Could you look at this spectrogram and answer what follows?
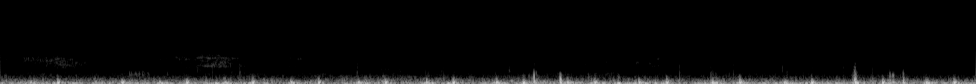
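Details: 35-year-old male standing up, recorded at the mitral/bicuspid valve area; muffled low heartbeat thumps, about 85 per minute, under steady handling rumble; normal heart sounds.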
